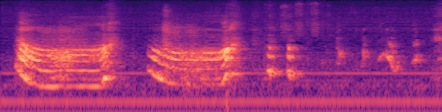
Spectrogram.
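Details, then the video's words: A male pet Quaker (monk) parakeet, talking and singing while shrouded in a person's hair indoors, gives two drawn-out voice-like notes about a second each, then a quick run of short chattering syllables, over a steady indoor hum. "Quaker Parrot Talks and Sings"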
